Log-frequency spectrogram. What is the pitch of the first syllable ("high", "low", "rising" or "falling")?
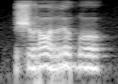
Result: low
